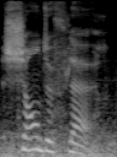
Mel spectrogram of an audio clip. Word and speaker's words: Champ de Fleurs: Chaps De Fleurs? How do you say that? It's Champ de Fleurs.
